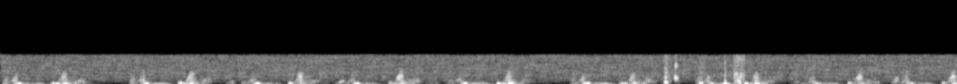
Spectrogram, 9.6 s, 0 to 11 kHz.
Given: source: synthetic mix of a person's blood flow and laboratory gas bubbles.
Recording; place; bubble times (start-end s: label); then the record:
Doppler ultrasound of blood flow; precordium
6.62-6.81 s: bubbles
6.97-7.06 s: bubbles
7.20-7.45 s: bubbles
From the record:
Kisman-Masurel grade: 213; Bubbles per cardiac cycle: several, 3 to 8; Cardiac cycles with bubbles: 1 to 10%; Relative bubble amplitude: loud (0.450 to 0.775); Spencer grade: 1 (occasional bubble signal discernible with the cardiac motion signal, with majority of cardiac periods free of bubbles); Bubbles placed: only in the low amplitude regions of the cardiac cycle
